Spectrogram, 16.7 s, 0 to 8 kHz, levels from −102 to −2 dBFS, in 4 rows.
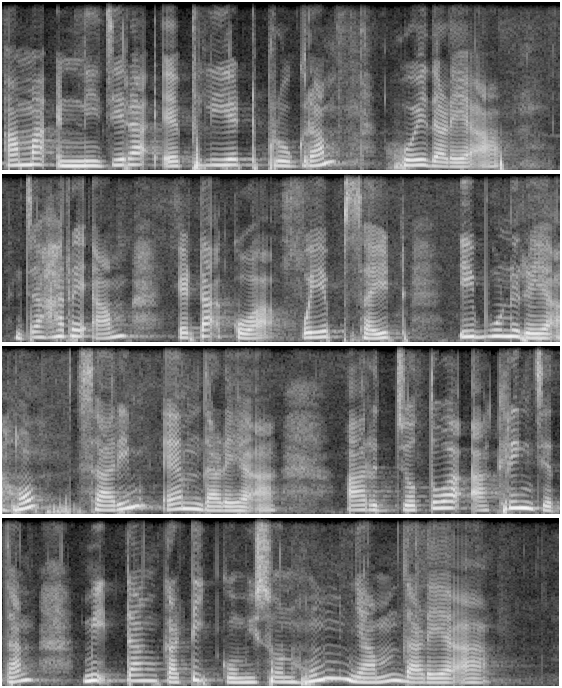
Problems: echo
